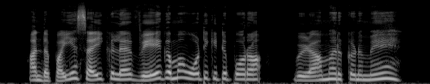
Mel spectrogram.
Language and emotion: Tamil, fearful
